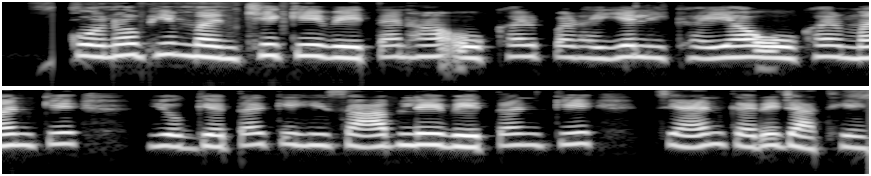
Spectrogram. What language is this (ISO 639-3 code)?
hne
